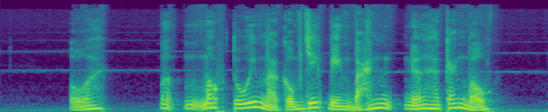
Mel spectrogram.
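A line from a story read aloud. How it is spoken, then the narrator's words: Trembling question. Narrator (Vietnamese): Cô Dung thì vẫn chưa hết run rẩy mà hỏi lại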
